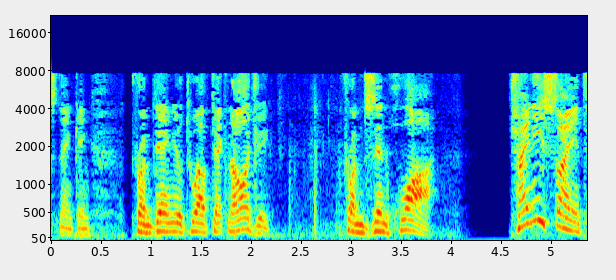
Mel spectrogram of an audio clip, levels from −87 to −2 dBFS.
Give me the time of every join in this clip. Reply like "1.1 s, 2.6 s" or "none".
none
